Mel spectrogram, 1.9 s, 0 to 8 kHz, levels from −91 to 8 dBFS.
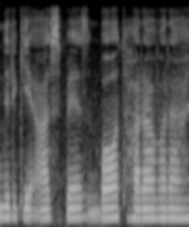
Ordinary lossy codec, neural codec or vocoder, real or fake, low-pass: none; none; real; 7.2 kHz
